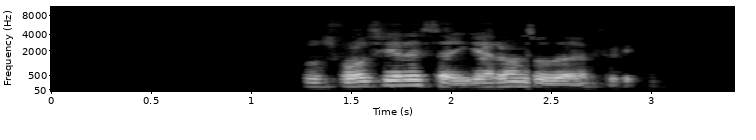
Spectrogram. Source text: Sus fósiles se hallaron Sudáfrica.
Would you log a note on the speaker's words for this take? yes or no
no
